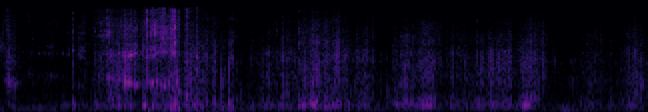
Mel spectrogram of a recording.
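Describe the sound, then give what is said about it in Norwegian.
Faint, crisp crunching of salt and apple-cider vinegar potato chips being bitten and chewed, with many irregular crackly crunches running throughout, with no talking. “Jeg syns vi skal ta en uh, smak, og eh, rate den salte og eplekjekk-eddiken.”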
